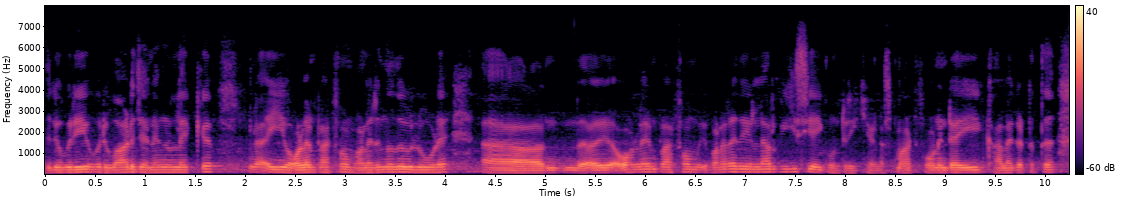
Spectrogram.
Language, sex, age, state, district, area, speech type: Malayalam, male, 18-30, Kerala, Idukki, rural, spontaneous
